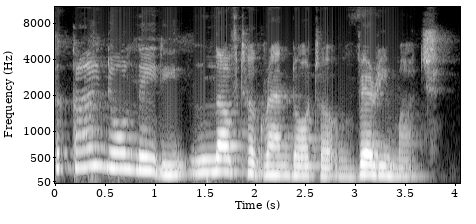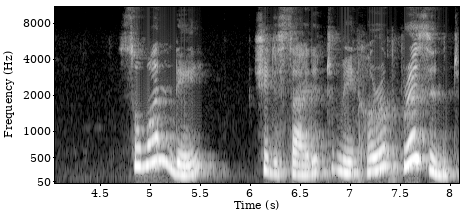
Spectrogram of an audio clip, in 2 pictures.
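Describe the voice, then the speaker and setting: A fairly high-pitched, somewhat breathy woman's voice at a fairly slow pace, with very wide pitch swings and a soothing, dark, mellow tone. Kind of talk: read story.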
